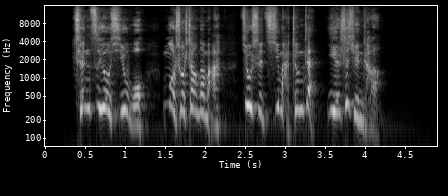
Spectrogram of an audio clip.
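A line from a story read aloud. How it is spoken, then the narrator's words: Angry, indignant. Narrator (Chinese): 被人如此藐视，虽然对方是皇帝，崇吉仍是怒道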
